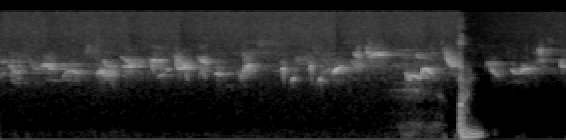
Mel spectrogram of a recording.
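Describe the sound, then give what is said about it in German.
Bird alarm calls, repeated high, thin chirps going on steadily throughout, fairly soft, with one sudden low thump near the end. “Die jetzt wieder milder gewordenen Alarmrufe sind aber immer noch in der gleichen Ecke.”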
